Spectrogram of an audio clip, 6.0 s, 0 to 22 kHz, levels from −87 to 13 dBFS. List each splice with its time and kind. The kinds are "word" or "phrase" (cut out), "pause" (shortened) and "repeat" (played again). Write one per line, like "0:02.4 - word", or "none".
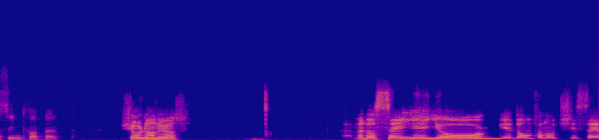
0:01.0 - pause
